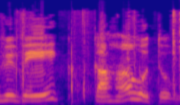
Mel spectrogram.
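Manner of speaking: ordinary talk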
